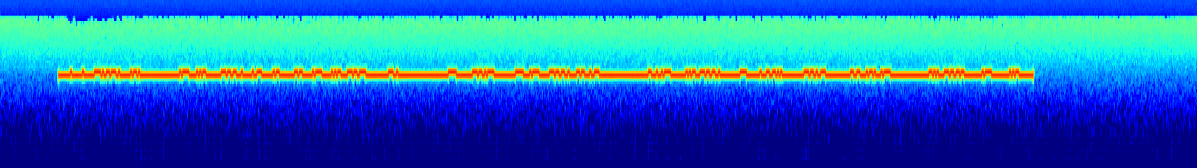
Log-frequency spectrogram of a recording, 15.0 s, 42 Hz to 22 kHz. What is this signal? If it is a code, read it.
RTTY (50 baud, 170 Hz shift), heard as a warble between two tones, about 1420 Hz centre. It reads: DES CABLES ONT ETE PLACES POUR AIDER LES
